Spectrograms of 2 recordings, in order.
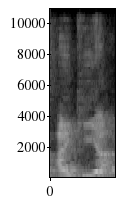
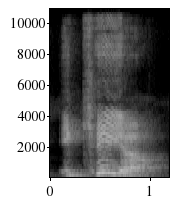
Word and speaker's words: IKEA: that's right people pronounce because most often people pronounce as IKEA which is wrong it's simply a Kia going on to next on your screen and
